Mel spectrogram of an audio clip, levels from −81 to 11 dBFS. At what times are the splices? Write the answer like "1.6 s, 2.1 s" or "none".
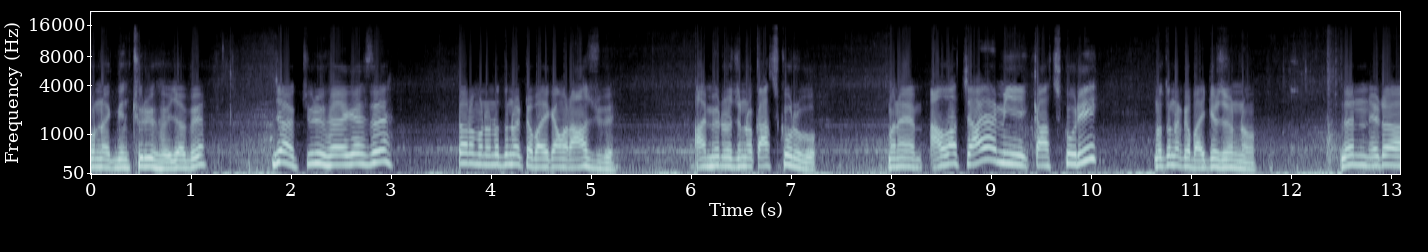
none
